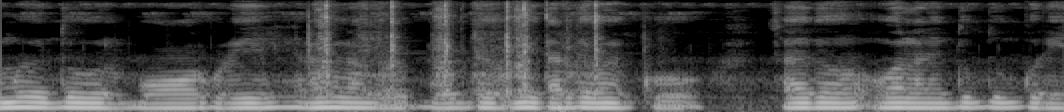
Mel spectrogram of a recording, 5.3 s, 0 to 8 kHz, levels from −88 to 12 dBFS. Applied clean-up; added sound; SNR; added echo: none; Telephone; 17 dB; reverberation time 0.1 s.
